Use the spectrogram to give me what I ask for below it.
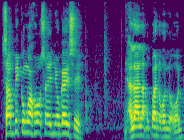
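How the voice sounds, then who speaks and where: A Filipino man doing laughing, mocking reaction commentary over protest footage, jeering and shouting exclamations. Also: a little high, big pitch swings, moderate pace. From Philippines.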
